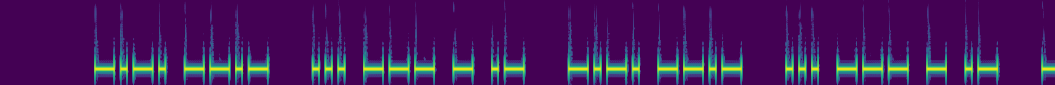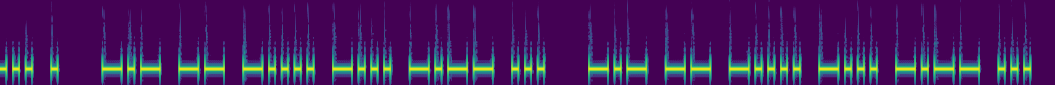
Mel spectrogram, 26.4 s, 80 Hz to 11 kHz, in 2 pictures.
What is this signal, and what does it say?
Morse code, heard as a keyed tone, about 15 wpm, 690 Hz. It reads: CQ SOTA CQ SOTA DE KM6BYS KM6BYS
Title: SOTA QSO Practice 15wpm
